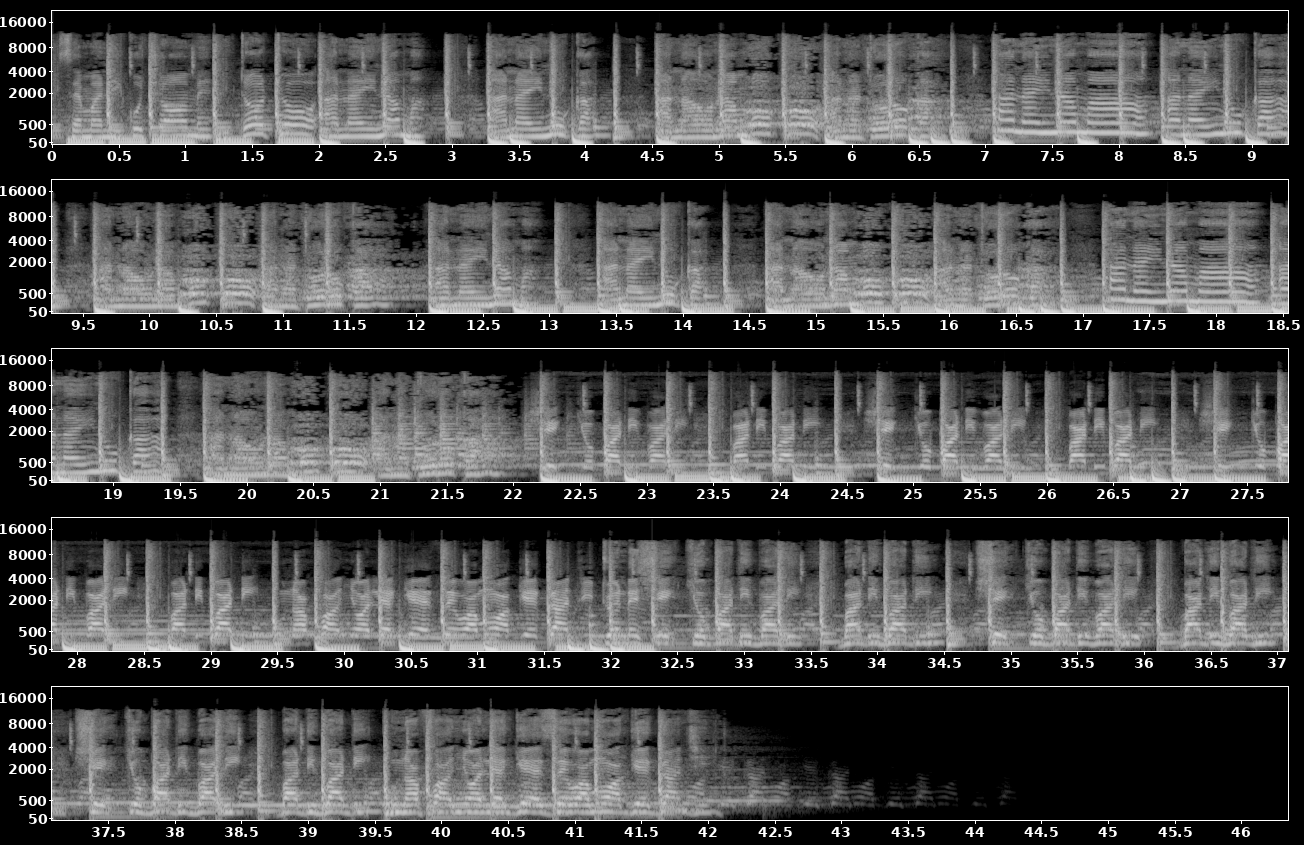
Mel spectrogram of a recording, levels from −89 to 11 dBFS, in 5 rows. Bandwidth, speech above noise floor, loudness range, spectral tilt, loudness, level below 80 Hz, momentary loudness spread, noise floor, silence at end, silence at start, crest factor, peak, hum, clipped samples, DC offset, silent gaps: 12.5 kHz; 52 dB; 2 LU; -4.5 dB/octave; -13 LUFS; -16 dBFS; 4 LU; -64 dBFS; 3.8 s; 0 s; 12 dB; 0 dBFS; none; under 0.1%; under 0.1%; none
